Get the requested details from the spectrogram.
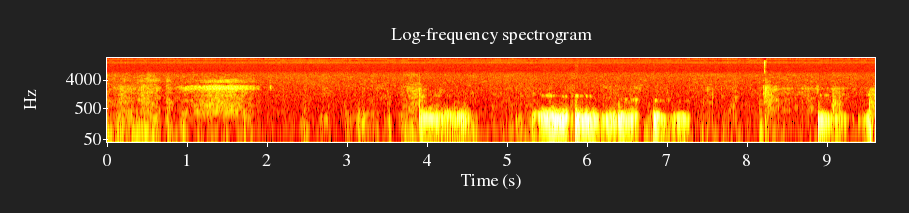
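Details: Empty stomach rumbling: low gurgling rumbles in irregular bursts, typical normal stomach growling (borborygmi).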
